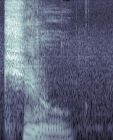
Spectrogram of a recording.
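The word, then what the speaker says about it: Kew: encounter when you're there okay so it's pronounced q so we're going to go over there to the queue garden and take care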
